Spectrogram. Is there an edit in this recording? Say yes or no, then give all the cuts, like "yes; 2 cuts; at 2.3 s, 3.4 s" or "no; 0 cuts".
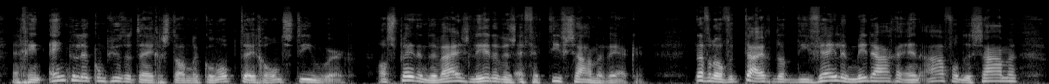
yes; 3 cuts; at 3.7 s, 5.1 s, 7.0 s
